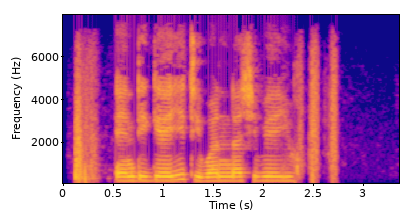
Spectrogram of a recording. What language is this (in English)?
Ganda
